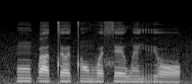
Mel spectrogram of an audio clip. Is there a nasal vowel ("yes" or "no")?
yes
